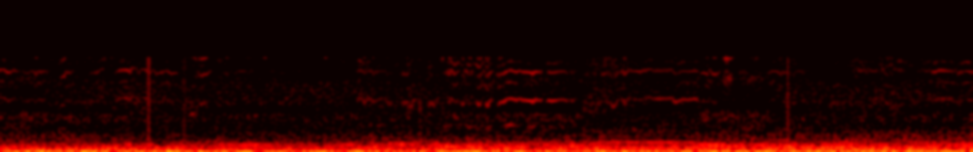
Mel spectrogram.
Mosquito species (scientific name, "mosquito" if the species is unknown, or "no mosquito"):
mosquito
